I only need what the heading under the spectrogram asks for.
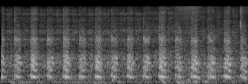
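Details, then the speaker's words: Old Volvo not started in 10 years, ignition cycled to prime the fuel pump: rhythmic starter churning that never catches. The injector rail is to be removed next to check fuel delivery; cause unconfirmed. "no no okay so with jeff putting up a better fight than we expected the next step for us is to take out the injector rail to make sure that the fuel is actually being squirted in"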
